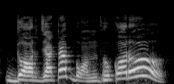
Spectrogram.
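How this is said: It is said as a polite request.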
